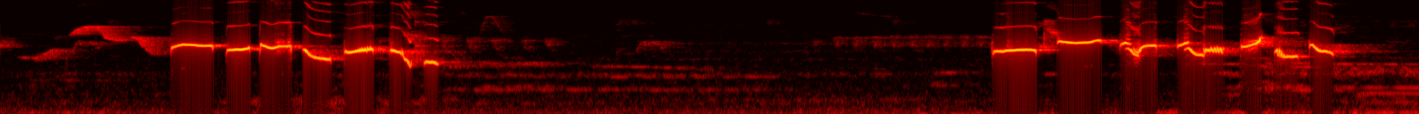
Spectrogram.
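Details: Magpie-robin singing in the morning: two bursts of fast, ringing whistles with sharp up-and-down slurs, separated by nearly four seconds of quiet with faint notes.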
